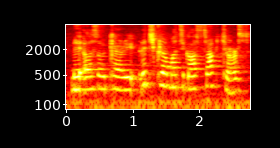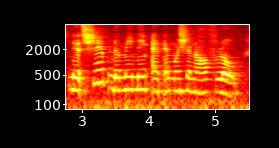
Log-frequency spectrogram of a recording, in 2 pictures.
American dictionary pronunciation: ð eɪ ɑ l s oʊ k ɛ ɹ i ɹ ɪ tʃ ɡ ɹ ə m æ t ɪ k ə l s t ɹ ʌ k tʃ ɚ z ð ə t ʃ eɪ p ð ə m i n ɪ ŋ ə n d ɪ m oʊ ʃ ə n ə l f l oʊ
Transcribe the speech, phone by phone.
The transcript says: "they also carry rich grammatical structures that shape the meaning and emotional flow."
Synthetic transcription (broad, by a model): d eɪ ɑ l s oʊ k ɛ ɹ i ɹ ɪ tʃ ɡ ɹ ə m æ t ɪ k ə l s t ɹ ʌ k tʃ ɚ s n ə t ʃ eɪ p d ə m i n ɪ ŋ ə n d ɪ m oʊ ʃ ə n ə l f l oʊ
